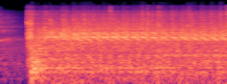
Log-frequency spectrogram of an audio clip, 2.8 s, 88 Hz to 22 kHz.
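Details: John Deere 480B diesel after running dry, fuel lines being bled with injector lines loosened: starter churns steadily with even pulses, engine tries but never catches; air still in fuel system, fuel starting to appear at injectors.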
